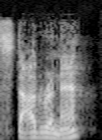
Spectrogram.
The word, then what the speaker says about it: Stade Rennais: Was it Stade Rennais? – It's yes, but. You know, pronounce it properly. Sorry, I don't mean to be pretentious here. No, you've done a good job there, mate.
